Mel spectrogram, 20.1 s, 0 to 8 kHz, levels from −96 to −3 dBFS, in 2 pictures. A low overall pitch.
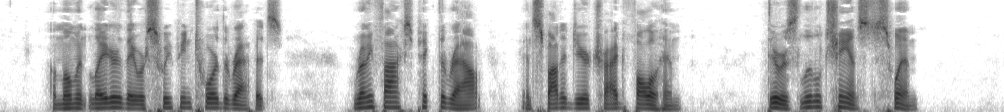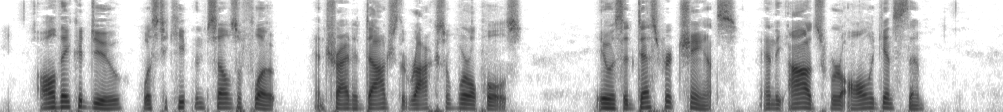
Yes: low, 115 Hz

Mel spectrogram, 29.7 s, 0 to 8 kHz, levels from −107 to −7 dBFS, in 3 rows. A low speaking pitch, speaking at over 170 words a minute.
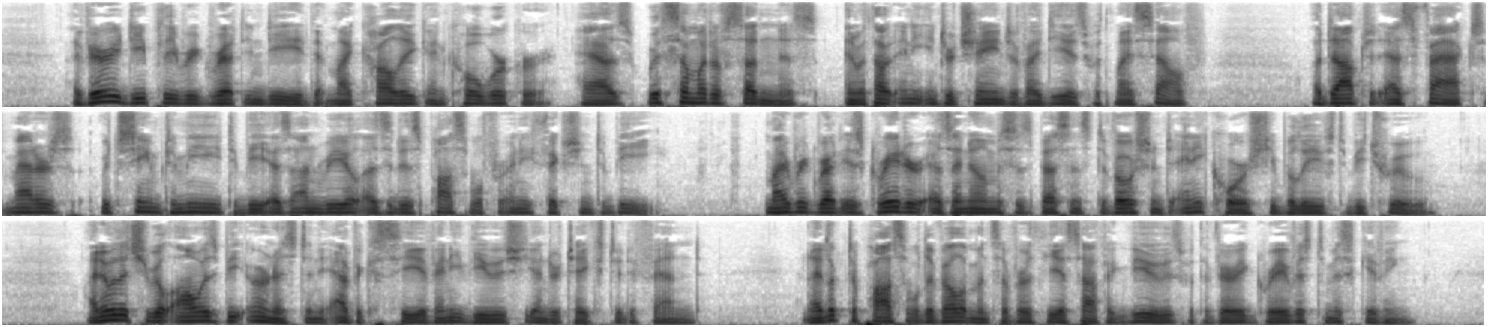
Yes: low, 105 Hz; average, 195 wpm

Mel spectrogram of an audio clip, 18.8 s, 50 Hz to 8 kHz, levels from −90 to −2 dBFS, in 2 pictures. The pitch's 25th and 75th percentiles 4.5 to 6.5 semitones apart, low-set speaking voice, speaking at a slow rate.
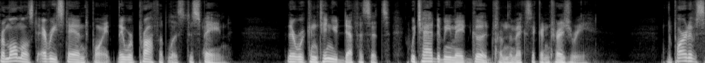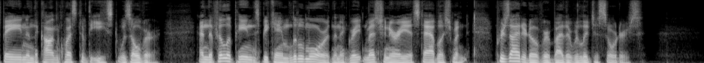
No: average, 5.2 semitones; low, 100 Hz; average, 170 wpm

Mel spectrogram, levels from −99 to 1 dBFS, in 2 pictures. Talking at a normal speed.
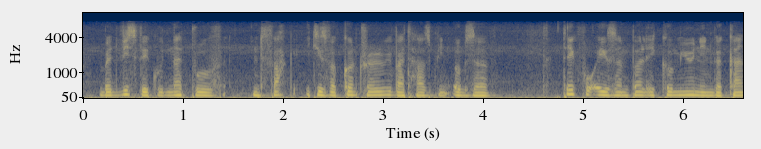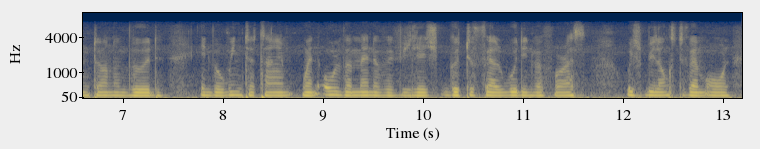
No: fast, 225 wpm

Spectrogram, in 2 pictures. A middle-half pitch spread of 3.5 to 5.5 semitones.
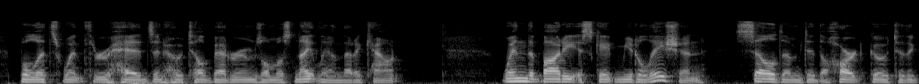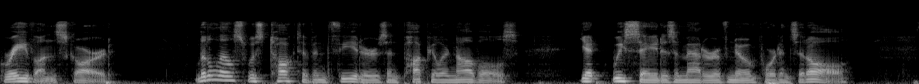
Yes: average, 3.9 semitones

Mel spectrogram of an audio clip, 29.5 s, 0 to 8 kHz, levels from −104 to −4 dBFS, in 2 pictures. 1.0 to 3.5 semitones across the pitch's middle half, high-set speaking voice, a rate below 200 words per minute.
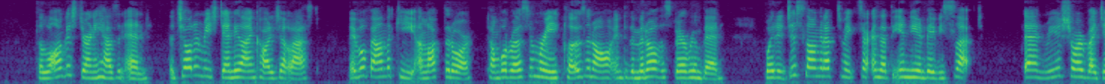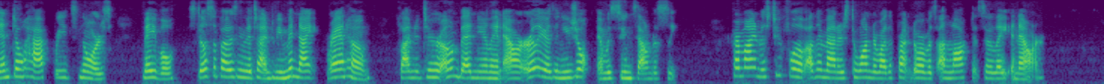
No: average, 2.9 semitones; high, 235 Hz; fast, 205 wpm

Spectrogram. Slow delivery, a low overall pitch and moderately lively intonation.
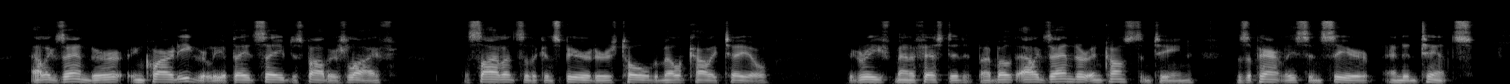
Yes: slow, 125 wpm; low, 105 Hz; average, 3.1 semitones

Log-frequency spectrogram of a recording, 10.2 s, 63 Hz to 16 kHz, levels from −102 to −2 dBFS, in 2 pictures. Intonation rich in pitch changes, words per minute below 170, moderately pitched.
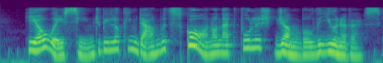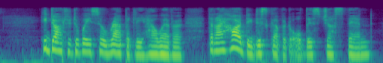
No: wide, 6.7 semitones; average, 175 wpm; medium, 155 Hz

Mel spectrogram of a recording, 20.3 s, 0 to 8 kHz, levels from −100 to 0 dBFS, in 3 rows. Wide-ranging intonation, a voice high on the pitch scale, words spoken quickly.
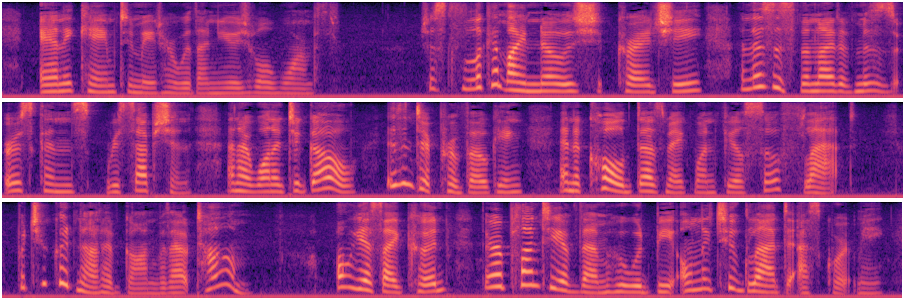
Yes: wide, 5.8 semitones; high, 210 Hz; fast, 220 wpm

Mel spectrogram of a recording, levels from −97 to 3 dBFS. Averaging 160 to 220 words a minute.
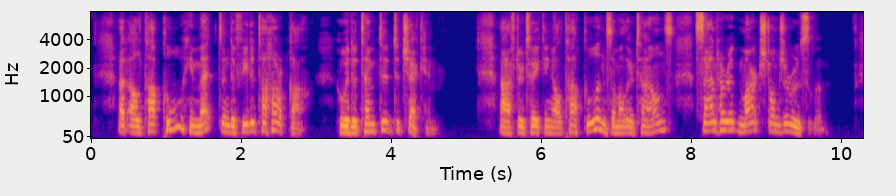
No: average, 140 wpm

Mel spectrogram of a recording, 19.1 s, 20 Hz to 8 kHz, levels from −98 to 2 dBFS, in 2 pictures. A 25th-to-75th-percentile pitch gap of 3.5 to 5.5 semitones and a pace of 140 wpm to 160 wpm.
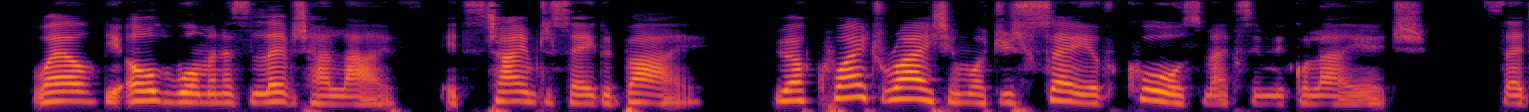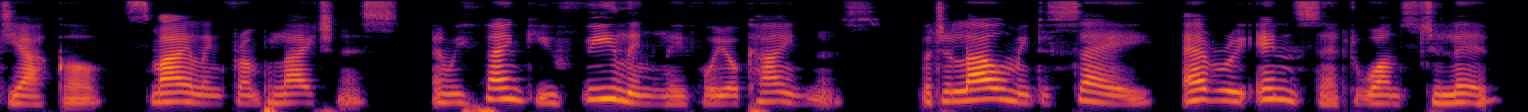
Yes: average, 3.9 semitones; average, 155 wpm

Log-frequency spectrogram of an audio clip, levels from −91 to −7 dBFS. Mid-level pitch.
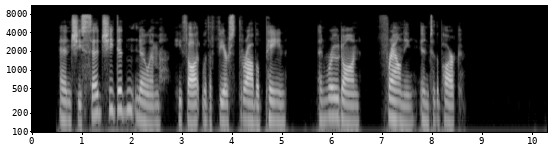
Yes: medium, 150 Hz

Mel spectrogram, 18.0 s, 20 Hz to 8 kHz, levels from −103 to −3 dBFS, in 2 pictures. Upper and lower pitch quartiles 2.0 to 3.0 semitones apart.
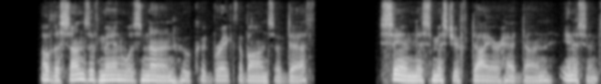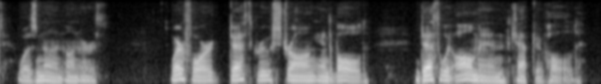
Yes: narrow, 2.6 semitones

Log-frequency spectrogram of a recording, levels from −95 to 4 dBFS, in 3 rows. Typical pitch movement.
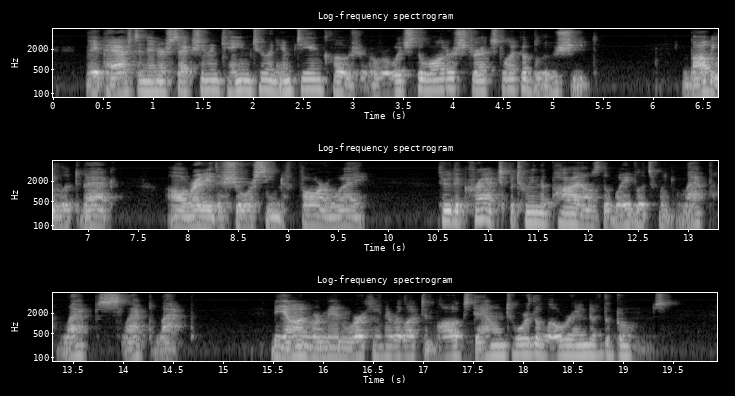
Yes: average, 3.5 semitones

